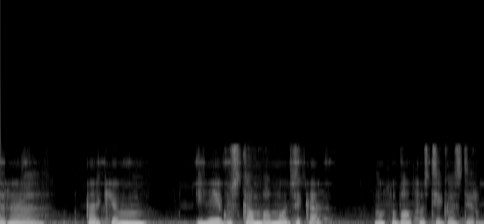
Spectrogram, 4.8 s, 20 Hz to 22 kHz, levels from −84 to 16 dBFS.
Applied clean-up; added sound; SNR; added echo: neural separator model SepFormer DNS4.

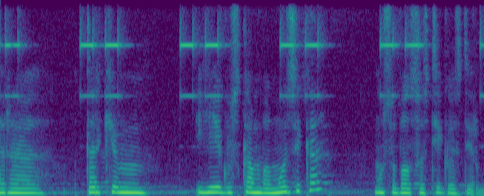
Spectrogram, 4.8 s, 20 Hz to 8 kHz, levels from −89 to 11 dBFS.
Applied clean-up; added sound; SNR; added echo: none; Alarm; 11 dB; reverberation time 0.6 s.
